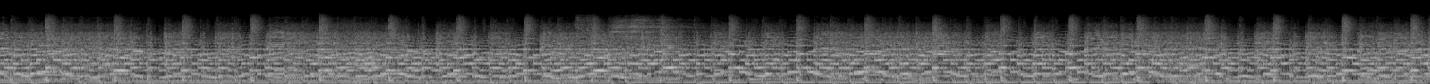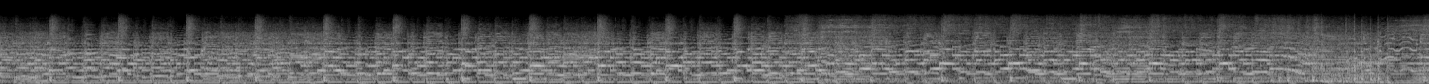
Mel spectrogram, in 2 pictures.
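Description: Live rock band playing an instrumental passage: electric guitar over a steady drum beat and an electric bass that moves to a new note every few seconds, ending with a downward bass slide.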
